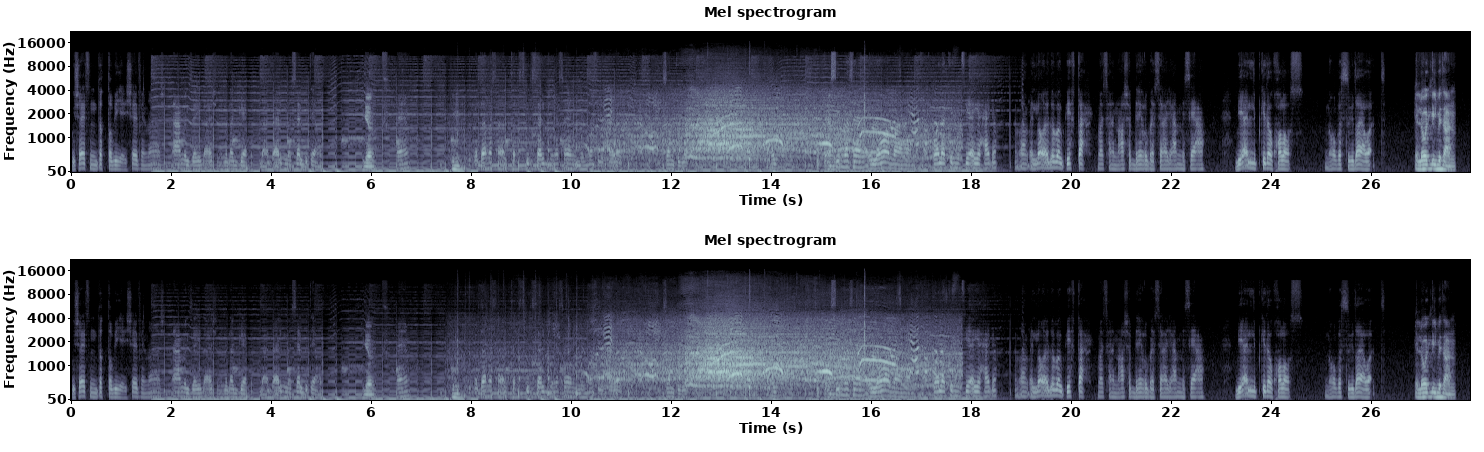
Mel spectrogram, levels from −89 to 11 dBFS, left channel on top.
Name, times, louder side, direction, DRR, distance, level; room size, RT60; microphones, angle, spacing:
voice 1, 0.0-5.0 6.5-6.8 8.0-11.0 11.7-12.6 13.9-14.1 14.9-18.5 18.9-22.7 23.3-24.4 25.1-26.0, left 2 dB, 35° left, 1.6 m, -29 dB
sound 1, 1.6-19.0, left 2 dB, 90° left, 1.1 m, -35 dB
voice 2, 5.8-6.3 7.6-7.9 15.1-15.3 26.9-27.7, left 4 dB, 65° left, 0.8 m, -23 dB
sound 2, 7.6-17.8, right 3 dB, 15° right, 0.7 m, -22 dB
head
